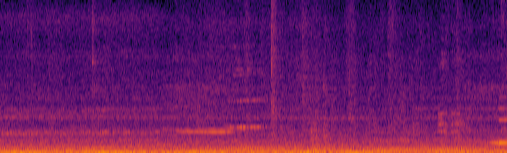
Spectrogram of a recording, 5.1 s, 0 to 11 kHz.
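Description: Interior running sound of an E231 series commuter train rolling slowly into a station and braking toward a stop: a steady low rumble with brief faint high whining tones about two seconds in.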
